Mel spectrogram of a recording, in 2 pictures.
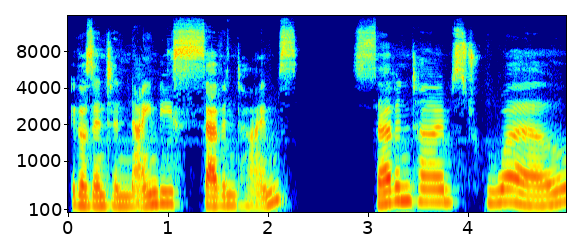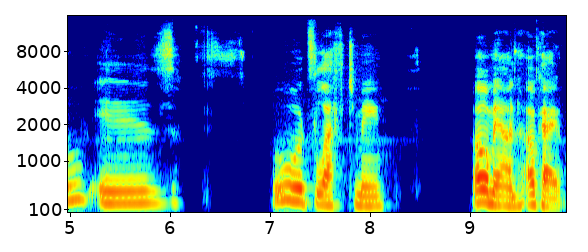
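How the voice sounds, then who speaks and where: A weary woman records an early-morning math lesson, reasoning through problems aloud and catching her own mistakes. Her voice is mid-range and she takes it slowly; there's no echo.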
